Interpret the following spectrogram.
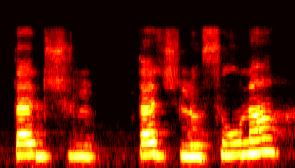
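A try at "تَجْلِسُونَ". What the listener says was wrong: Tajlisuna. Lam has a kasra.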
